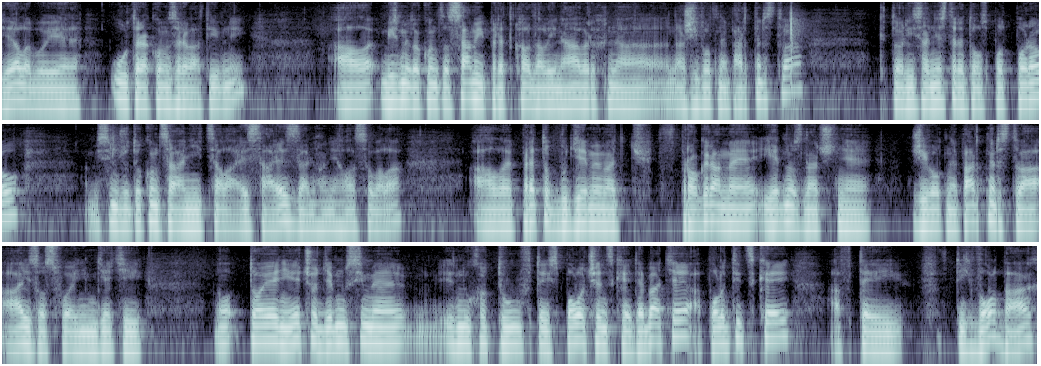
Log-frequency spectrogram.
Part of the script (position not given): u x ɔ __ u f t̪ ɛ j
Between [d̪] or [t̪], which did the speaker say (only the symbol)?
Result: t̪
